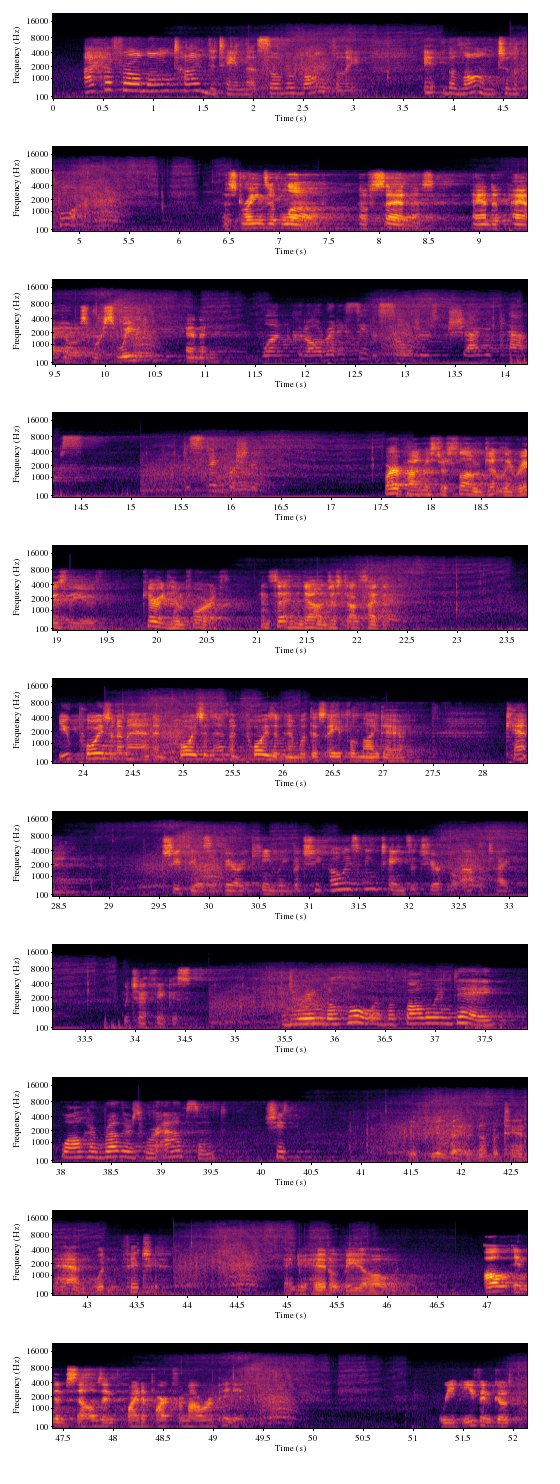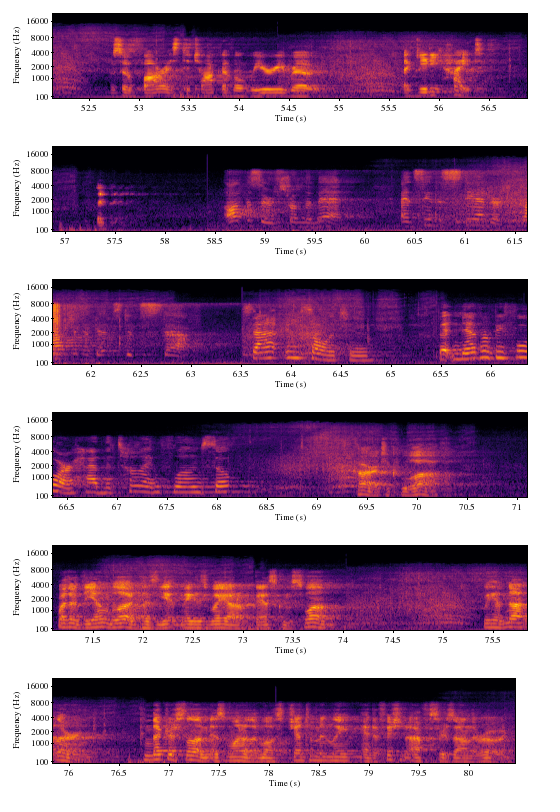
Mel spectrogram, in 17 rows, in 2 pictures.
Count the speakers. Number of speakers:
9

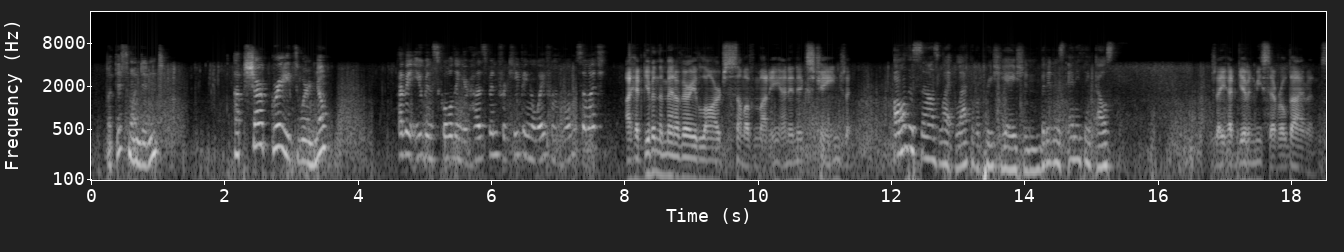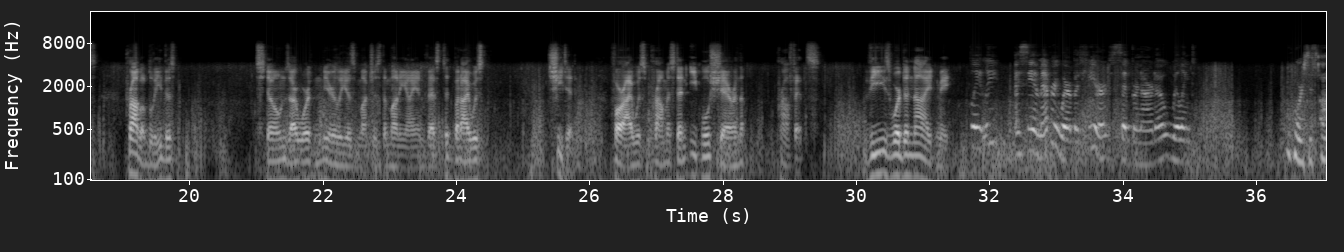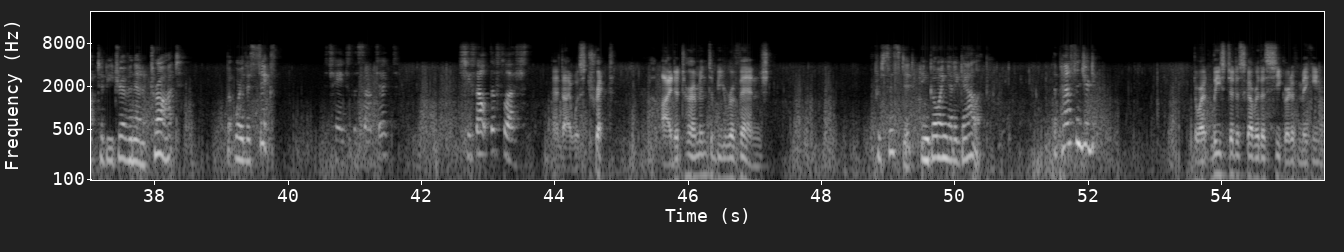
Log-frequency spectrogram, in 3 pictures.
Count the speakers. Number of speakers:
4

